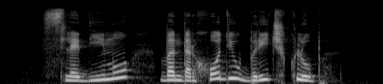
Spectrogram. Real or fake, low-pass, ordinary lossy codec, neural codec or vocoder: real; 14.4 kHz; none; none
